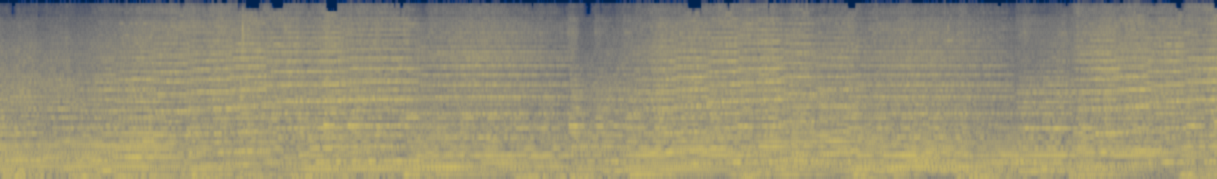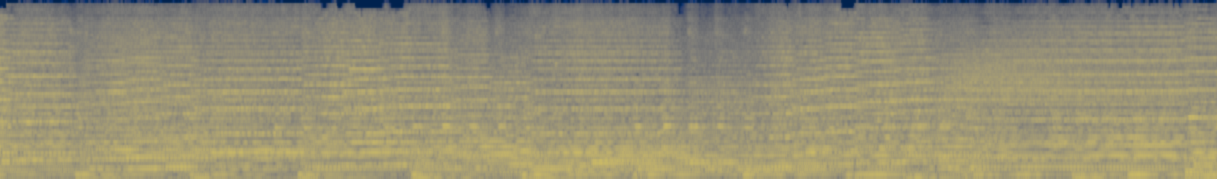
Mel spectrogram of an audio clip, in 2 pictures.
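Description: A full orchestral film score with layered strings and sustained harmonies plays steadily and richly, with no voices, swelling gently throughout.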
